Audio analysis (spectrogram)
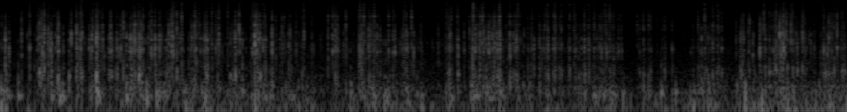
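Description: Silicone bristle gloves scratch across the metal mesh grille of a Blue Yeti microphone, with fingers tapping and raking over the mesh. The result is a steady, dense stream of close, crackly scratches and quick, dry taps, with a full low-mid body and bright, hissy edges that barely ring.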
